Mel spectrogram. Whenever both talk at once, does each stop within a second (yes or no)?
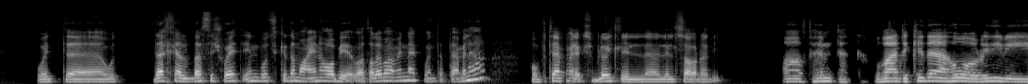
yes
